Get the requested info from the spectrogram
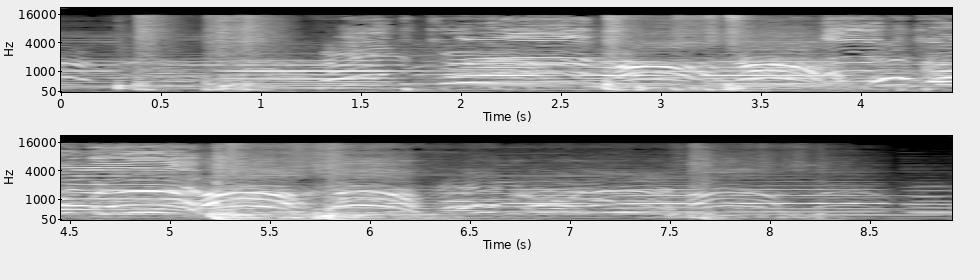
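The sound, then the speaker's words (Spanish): A large crowd at a rally in solidarity with the families of hostages in Israel shouts and chants together in loud, rising and falling waves, calling for the return of all hostages. Many voices overlap with whoops and bellows, sustained throughout. “Que vuelvan todos los rehenes ya es el grito, la reclamación constante del pueblo israelí.”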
